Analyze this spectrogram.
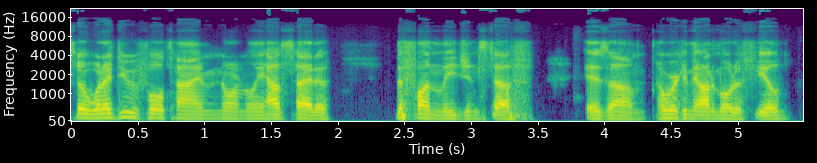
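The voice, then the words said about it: Rough, slightly messed-up voice. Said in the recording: “My voice is a little messed up. I was just sick this past week too”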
